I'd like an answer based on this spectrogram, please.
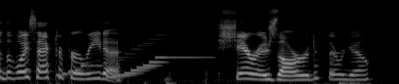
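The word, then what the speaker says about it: Scherazard: Sherazard. There we go. Not Charizard, it's Sherazard.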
